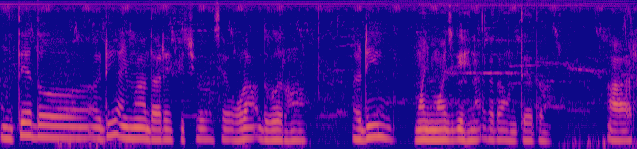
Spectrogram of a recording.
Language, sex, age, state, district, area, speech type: Santali, male, 18-30, Jharkhand, Pakur, rural, spontaneous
